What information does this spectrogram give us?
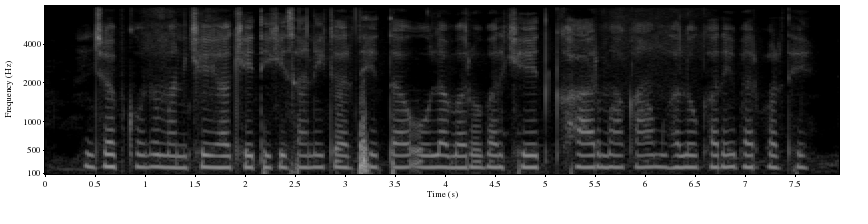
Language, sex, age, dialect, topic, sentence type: Chhattisgarhi, female, 18-24, Western/Budati/Khatahi, agriculture, statement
